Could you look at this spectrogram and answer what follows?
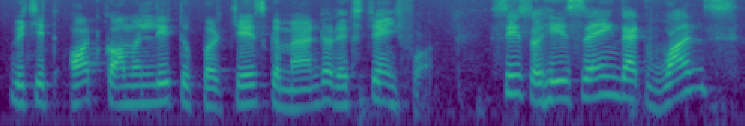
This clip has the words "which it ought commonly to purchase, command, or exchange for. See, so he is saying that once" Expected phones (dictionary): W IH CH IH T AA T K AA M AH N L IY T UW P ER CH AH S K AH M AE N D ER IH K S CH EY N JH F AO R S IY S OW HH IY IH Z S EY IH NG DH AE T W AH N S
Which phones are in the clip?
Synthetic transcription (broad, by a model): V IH CH IH T AA T K AA M AH N L IY T UW P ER CH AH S K AH M AE N D ER IH K S CH EY N JH F AO R S IY S OW HH IY IH Z S EY IH NG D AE T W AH N S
